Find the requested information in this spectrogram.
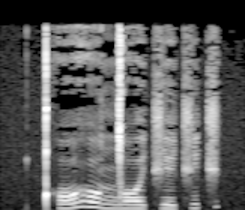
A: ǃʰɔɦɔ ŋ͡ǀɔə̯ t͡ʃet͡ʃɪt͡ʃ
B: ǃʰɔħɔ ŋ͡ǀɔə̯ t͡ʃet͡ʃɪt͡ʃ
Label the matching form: A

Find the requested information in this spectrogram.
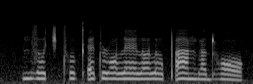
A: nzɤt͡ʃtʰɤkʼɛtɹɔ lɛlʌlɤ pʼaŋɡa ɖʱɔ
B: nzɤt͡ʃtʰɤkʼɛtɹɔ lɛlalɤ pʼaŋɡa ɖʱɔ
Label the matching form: A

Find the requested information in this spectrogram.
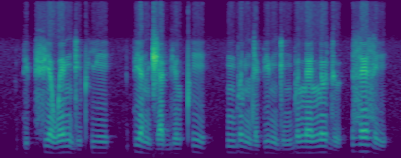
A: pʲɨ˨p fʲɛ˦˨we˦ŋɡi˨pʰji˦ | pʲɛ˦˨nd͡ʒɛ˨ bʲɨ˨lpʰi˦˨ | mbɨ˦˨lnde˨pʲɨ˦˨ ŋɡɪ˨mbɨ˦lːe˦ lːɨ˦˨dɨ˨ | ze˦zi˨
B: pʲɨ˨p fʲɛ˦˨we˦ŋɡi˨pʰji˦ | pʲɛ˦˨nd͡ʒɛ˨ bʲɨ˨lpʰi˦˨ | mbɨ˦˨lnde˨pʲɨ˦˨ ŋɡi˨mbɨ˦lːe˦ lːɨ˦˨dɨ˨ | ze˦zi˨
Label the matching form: B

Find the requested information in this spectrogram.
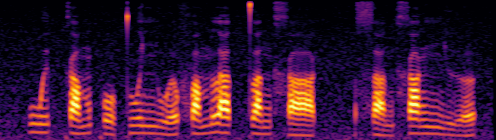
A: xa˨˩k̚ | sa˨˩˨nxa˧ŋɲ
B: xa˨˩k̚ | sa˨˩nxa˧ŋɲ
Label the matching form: A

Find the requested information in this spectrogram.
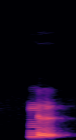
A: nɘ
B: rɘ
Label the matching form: A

